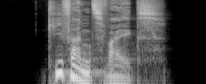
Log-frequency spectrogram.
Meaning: genitive singular of Kiefernzweig
- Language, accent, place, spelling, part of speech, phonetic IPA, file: German, Germany, Berlin, Kiefernzweigs, noun, [ˈkiːfɐnˌt͡svaɪ̯ks], De-Kiefernzweigs.ogg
